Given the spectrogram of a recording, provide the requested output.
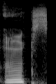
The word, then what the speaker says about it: ask: to note that um people have been saying acts instead of ask since the 8th Century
